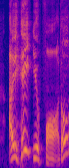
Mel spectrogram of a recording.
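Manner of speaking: laid-on British pronunciation. Retelling the prince shouting at his father: put-on British accent. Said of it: "영국식 발음이니까".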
